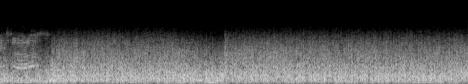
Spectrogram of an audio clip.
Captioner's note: gunfire sounding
